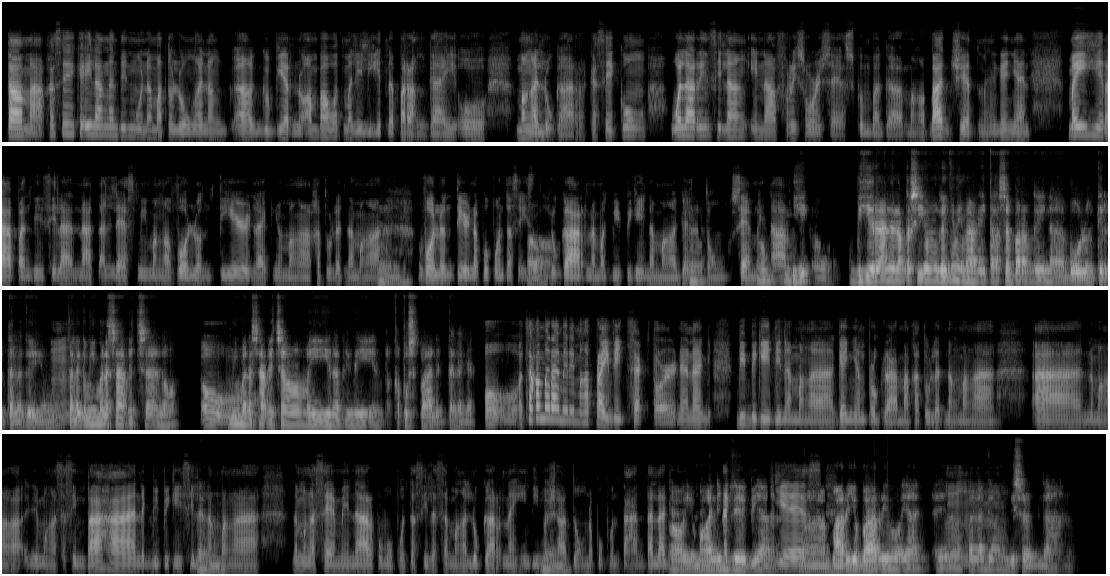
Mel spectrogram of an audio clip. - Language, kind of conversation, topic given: Filipino, unstructured, Paano nakaaapekto ang kahirapan sa buhay ng mga tao?
- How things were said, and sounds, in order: tapping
